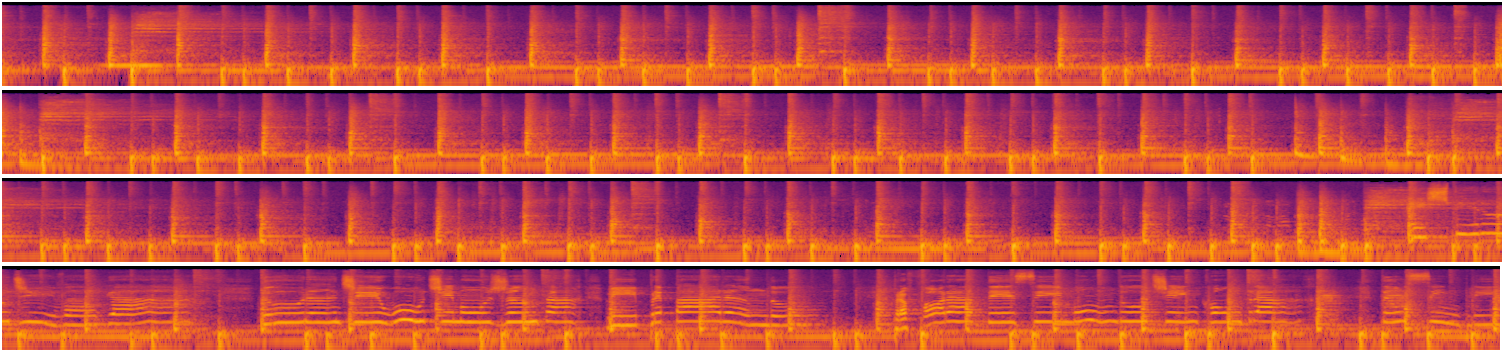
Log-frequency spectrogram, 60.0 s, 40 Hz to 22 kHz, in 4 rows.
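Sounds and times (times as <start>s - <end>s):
electric bass line: 0.0s - 50.6s, 55.3s - 59.9s
drum kit beat: 0.0s - 59.9s.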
